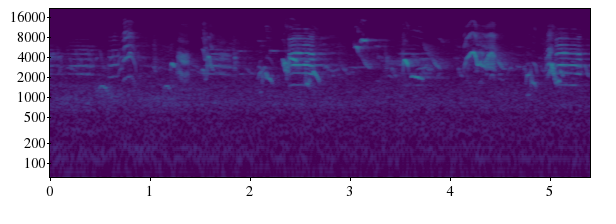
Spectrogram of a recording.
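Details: Spring singing by a male Gray catbird: separate bursts of scratchy, stacked chatter and squeaky downslurred notes, roughly one phrase every half second, in a quiet setting.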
